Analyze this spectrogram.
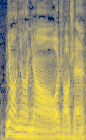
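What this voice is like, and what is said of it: Mock Beijing accent, heavy retroflex. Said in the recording (Chinese): “北京人说话吧，是嗯，就是翘舌音特别重，然后呢都粘在一起”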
